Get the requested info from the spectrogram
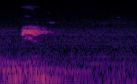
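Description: Quiet room tone in a pause of speech, with one brief faint sound about half a second in.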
